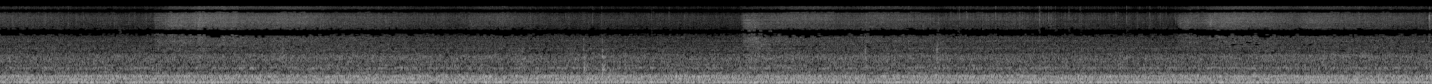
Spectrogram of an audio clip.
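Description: Gas burners hiss and roar steadily.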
